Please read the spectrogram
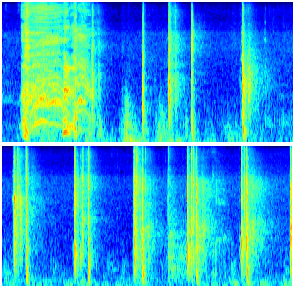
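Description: A short loud burst just after the start, then a run of sharp claps, mostly in quick pairs about every half second.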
